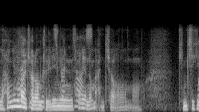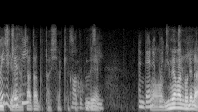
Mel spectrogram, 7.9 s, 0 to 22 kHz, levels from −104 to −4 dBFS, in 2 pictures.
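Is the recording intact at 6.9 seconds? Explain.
Yes, the speech at 6.9 seconds plays through without any dropout, glitch or distortion.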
